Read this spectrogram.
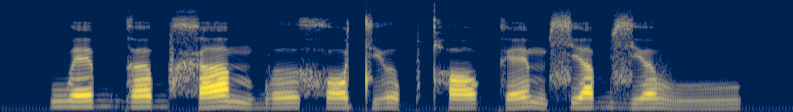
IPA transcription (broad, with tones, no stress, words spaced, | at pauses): wɛ˦˥bɡɐ˦˥bxa˧˥˧m bɤ˦˥xɔ˦˥tʲɤ˧˥˧bqʰɔ˦˥ kɛ˧˥˧msʲa˦˥bzʲɐ˦˥ βu˦˥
